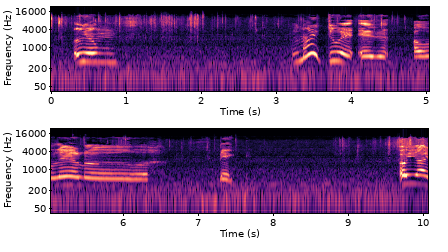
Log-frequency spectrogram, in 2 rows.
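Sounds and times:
car cabin rumble: 0:00.0 - 0:10.0
child speaking: 0:00.3 - 0:00.9, 0:03.2 - 0:06.6, 0:07.2 - 0:07.7, 0:09.7 - 0:10.0.

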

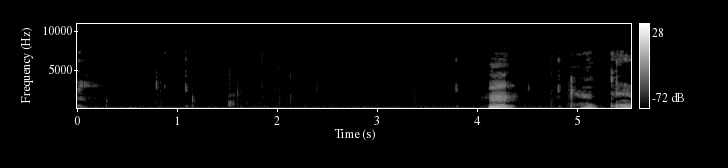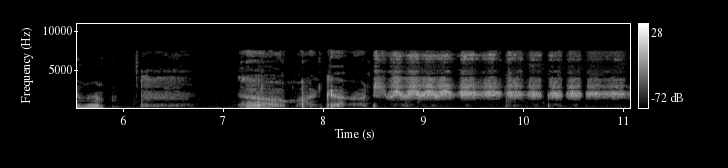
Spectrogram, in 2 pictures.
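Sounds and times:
man whispering: 0:07.2 - 0:11.0.

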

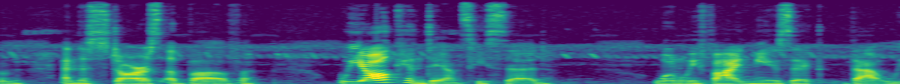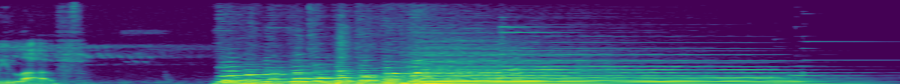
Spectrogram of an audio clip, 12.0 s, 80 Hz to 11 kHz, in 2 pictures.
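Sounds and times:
chime-like ringing chord: 0:09.0 - 0:12.0.

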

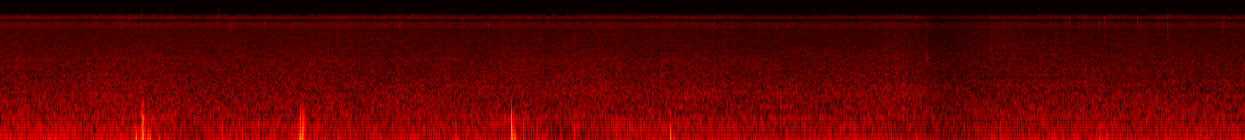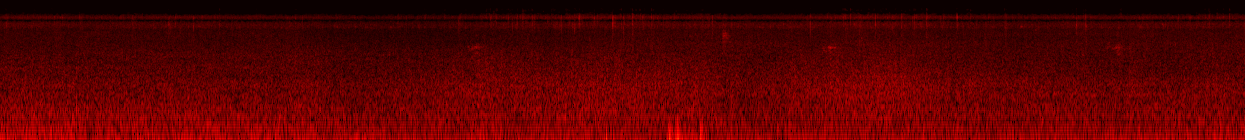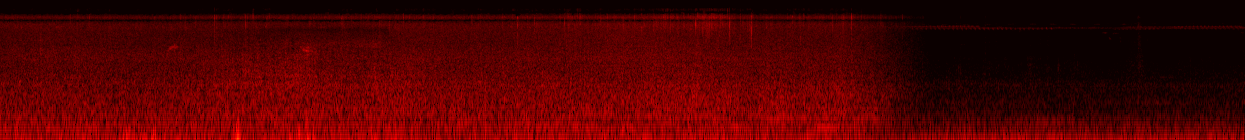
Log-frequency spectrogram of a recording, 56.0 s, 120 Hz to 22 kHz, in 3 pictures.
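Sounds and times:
heavy rain on trees and deck: 0:00.0 - 0:51.4.

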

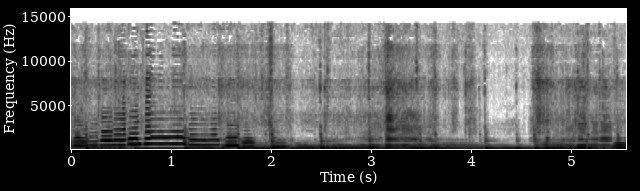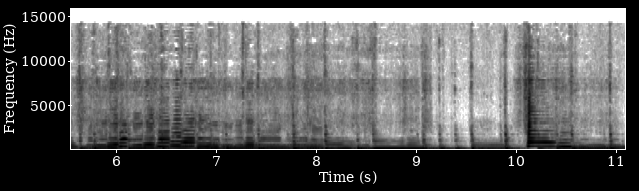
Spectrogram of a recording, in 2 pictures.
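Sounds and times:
jazz saxophone: 0:00.0 - 0:11.0
pizzicato double bass: 0:00.0 - 0:11.0.

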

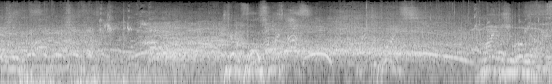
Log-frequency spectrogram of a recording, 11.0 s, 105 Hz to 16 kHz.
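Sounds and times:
crowd din: 0:00.0 - 0:08.0
crowd shouting and whooping: 0:00.0 - 0:11.0.

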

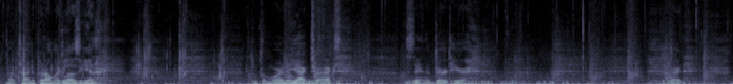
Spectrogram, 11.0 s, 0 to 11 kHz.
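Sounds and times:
footsteps with cleats on dirt and ice: 0:00.0 - 0:11.0.

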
